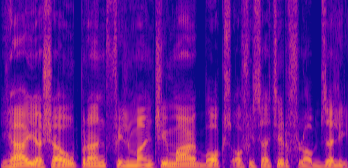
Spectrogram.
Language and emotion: Goan Konkani, neutral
